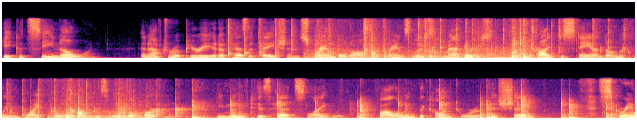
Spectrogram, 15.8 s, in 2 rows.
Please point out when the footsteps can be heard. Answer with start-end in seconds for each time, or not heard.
3.8-6.7, 8.4-15.7.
